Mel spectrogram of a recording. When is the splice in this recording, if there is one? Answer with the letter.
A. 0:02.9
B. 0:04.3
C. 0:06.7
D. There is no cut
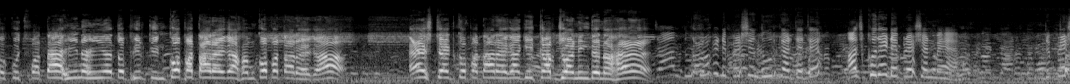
C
